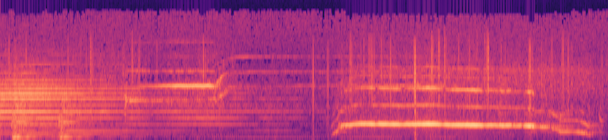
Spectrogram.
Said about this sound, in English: What was that? Well, that was merely the soul of a wolf passing by the Curgatorium. Does it bite? Oh, no, no. Don't be alarmed,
